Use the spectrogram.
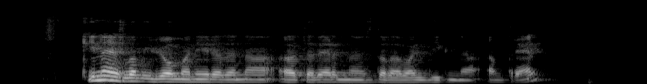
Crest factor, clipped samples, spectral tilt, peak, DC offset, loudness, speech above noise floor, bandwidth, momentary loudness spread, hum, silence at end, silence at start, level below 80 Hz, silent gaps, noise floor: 18 dB; under 0.1%; -7.5 dB/octave; -10 dBFS; under 0.1%; -28 LUFS; 50 dB; 9.6 kHz; 17 LU; none; 1.1 s; 0.5 s; -78 dBFS; none; -78 dBFS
